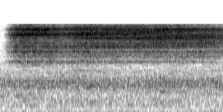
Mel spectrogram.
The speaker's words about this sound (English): the pattern of this breath is we begin by blocking the right nostril with our right thumb. And we inhale in through the left nostril.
